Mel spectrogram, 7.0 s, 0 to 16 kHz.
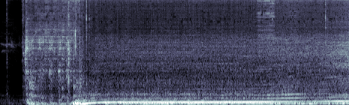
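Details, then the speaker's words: Nissan 240SX on second start attempt after idle adjustment: starter whirr, then the engine catches and surges to an uneven droning speed, never settling to a proper idle; runs rough, cause not yet found. "okay this is bad this is proper bad um yeah all right so since sadly i'm not able to get this thing to run at the moment smoothly"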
